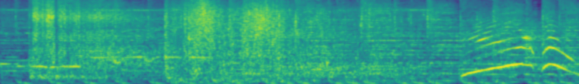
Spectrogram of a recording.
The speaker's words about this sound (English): Dusty's already, he's in the gator boat, and he fires the depth charge kind of up over his head and in front of him, makes this big splash in the water. It comes up and pretty much engulfs Manta as she's flying overhead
